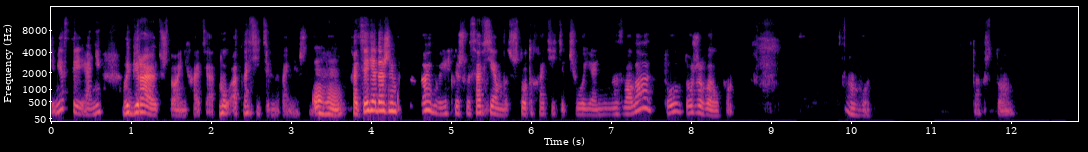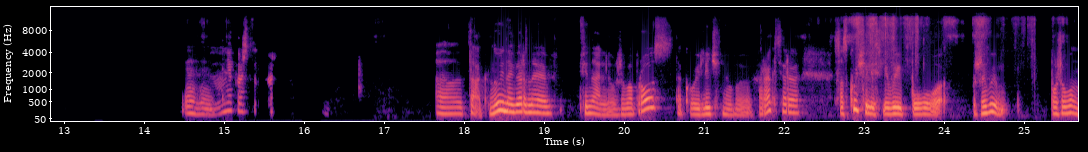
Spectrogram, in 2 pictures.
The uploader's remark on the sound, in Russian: Подкаст записан в формате живой беседы в зуме.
